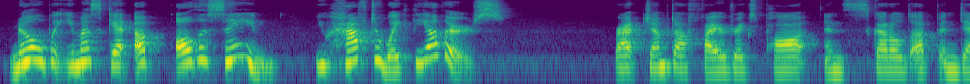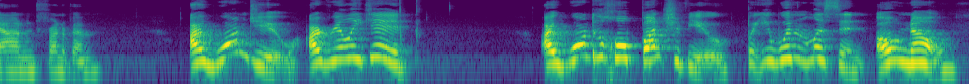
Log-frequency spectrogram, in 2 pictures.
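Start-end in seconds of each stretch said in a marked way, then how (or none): 0.1-3.8 high, loud urging; agitated rat, pitched up; urgent insistence. A narrator's reading. Rat urgently rouses the dragon. 8.7-14.5 high, loud, agitated outburst; worked-up rat, swooping high; frantic scolding. A narrator's reading.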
